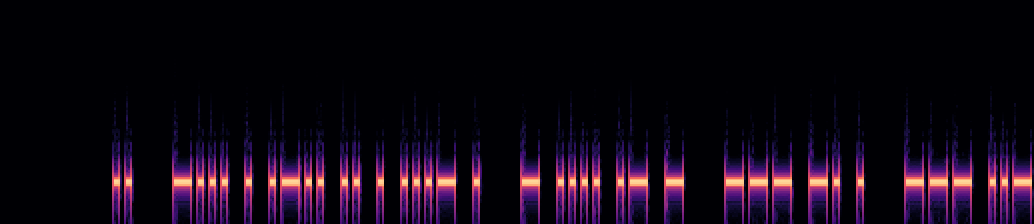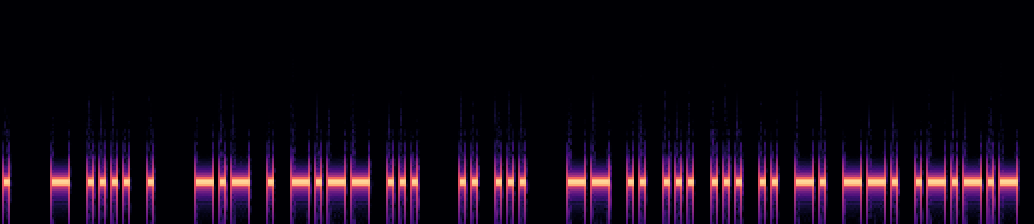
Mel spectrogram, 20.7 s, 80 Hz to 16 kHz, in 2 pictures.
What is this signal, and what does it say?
Morse code, heard as a keyed tone, about 20 wpm, 700 Hz. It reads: I BELIEVE THAT ONE OF THE KEYS IS MISSING.
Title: Sentences with 4-Word Phrases - 20wpm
